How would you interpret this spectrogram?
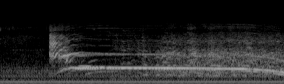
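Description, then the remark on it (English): People howl like wolves in one long, loud cry that rises quickly, holds a steady note for over two seconds, then slides down at the end, over a low steady hum. “Right, she-wolves?”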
